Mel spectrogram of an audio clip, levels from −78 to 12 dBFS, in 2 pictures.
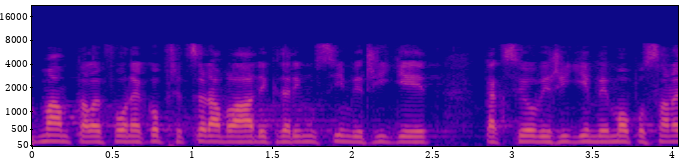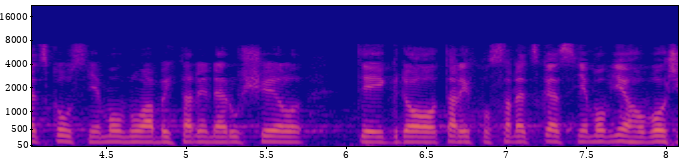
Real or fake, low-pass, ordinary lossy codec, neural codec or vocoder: real; 7.2 kHz; AAC, 32 kbps; none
